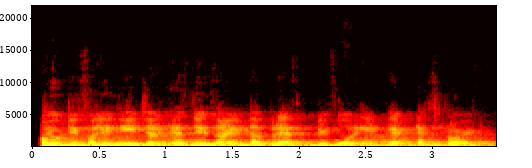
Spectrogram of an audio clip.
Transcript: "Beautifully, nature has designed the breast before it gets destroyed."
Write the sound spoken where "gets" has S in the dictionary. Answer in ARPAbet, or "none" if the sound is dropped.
none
